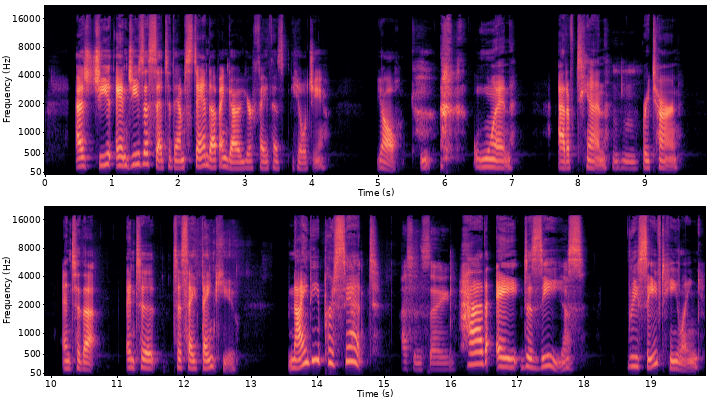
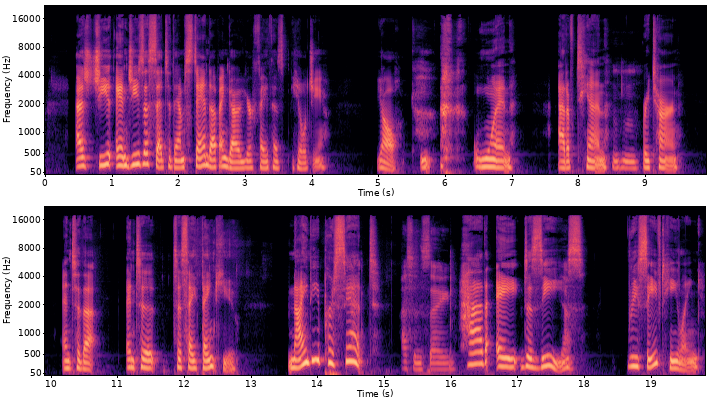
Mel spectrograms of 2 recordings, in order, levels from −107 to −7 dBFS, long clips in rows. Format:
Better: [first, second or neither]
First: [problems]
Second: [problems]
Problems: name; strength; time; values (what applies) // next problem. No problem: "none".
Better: second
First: thin; very; fading below 600 Hz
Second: none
